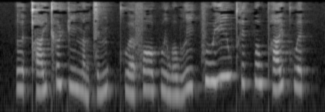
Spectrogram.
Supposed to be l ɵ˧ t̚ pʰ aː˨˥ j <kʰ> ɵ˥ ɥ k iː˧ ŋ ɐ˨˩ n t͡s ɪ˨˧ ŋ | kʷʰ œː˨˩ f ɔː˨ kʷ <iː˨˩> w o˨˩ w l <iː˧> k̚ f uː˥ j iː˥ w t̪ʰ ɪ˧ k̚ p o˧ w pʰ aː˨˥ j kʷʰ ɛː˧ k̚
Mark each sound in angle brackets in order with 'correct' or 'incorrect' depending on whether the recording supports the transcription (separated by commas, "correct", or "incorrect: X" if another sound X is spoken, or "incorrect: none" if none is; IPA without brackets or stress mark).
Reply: correct, correct, correct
